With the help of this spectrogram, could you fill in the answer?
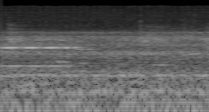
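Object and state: Nothing is struck.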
